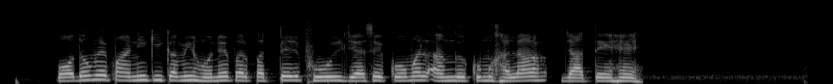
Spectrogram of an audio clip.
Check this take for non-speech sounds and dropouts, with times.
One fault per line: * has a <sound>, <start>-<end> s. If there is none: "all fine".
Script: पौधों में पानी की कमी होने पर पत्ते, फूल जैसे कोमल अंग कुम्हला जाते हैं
all fine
